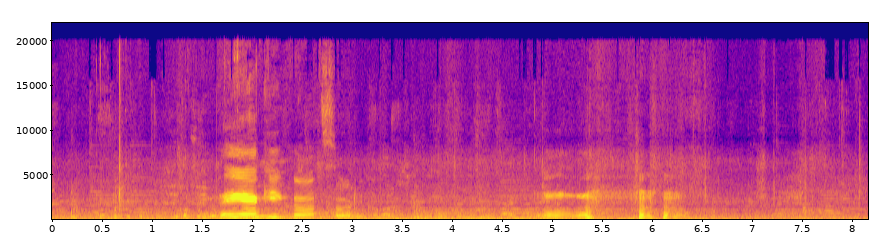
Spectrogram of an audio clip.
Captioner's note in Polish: śmiech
